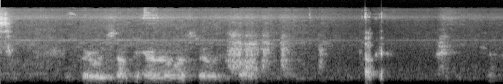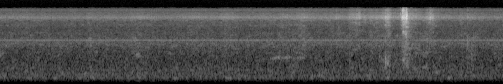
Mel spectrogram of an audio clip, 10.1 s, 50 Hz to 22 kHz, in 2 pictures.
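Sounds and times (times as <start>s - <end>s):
faint room hiss: 0.0s - 10.0s
person chuckling: 2.3s - 3.2s.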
